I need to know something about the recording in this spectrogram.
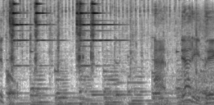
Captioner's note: bicycle bell dinging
